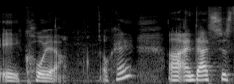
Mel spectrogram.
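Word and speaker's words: khoya: U frozen section you can often find it it's spelled k h o y a Coya okay uh and that's just the milk solid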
